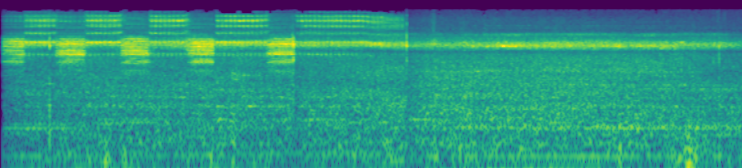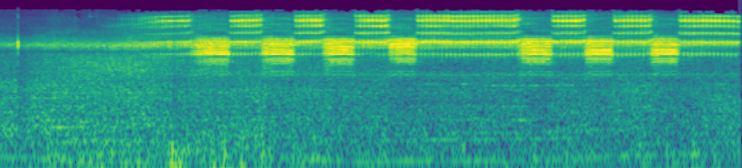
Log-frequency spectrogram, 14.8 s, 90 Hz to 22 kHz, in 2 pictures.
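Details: A Japanese spring cicada recorded on 2 May 2015 in Kamogata, Asakuchi City, Japan, sings in high, rasping pulses repeated in a steady rhythm, with a faint low rumble beneath.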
